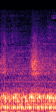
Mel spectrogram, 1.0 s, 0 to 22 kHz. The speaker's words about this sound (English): is the sound of a protective matriarch. That little rumbling is Stephanie, the Sedgwick County Zoo's 55-year-old African elephant.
